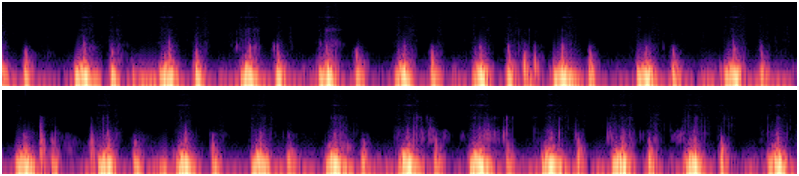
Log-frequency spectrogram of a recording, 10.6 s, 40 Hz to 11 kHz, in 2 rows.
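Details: Peaceful heartbeat: steady, low lub-dub thumps at roughly 58 beats a minute, a normal heartbeat.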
